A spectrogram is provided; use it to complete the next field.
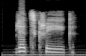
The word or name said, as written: blitzkrieg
